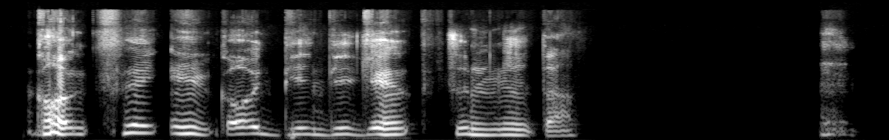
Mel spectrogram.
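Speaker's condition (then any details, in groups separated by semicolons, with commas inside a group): Brain lesion disability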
